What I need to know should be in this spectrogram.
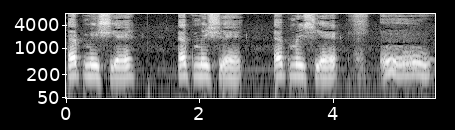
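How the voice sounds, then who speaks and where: A woman with a Nigerian accent goes live on her phone with an angry rant. She talks slowly, circles back over the same phrases, and pleads with viewers between bursts of heat. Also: lowish voice, steady tone, vocal fry, darkish tone, slightly rough. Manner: repetitive, pleading, heated, mixes in Yoruba. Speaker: actress on a livestream.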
